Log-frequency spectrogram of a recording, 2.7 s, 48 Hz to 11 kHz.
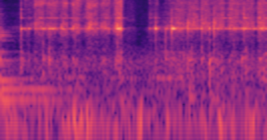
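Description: Steady scrubbing and rasping against the surface of a removed Nissan 350Z brake rotor, close and continuous with small clinks mixed in and no one speaking.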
